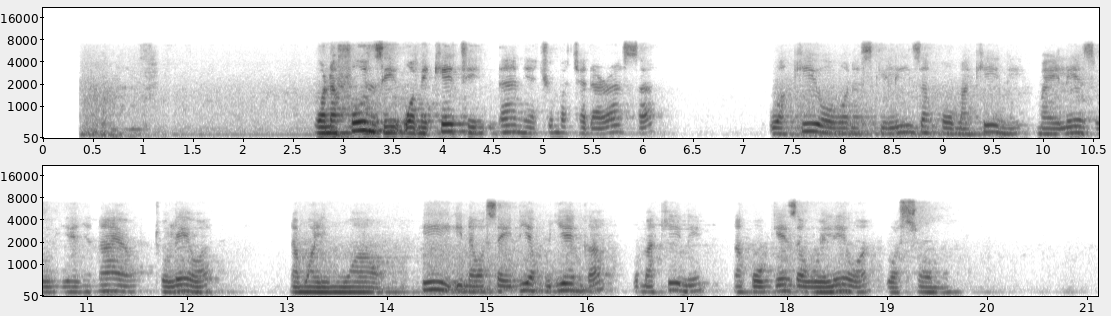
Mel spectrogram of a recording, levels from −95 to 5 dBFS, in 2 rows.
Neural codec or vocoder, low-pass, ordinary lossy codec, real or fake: none; 7.2 kHz; Opus, 32 kbps; real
